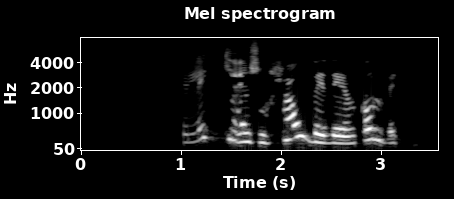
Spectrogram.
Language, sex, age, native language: Icelandic, female, 30-39, Icelandic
